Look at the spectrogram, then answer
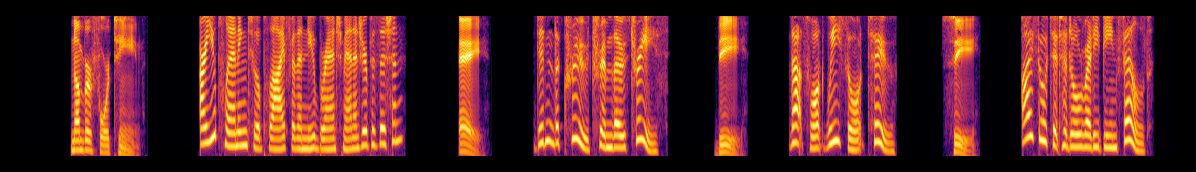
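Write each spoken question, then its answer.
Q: Are you planning to apply for the new branch manager position?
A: C: I thought it had already been filled.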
